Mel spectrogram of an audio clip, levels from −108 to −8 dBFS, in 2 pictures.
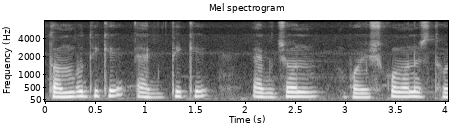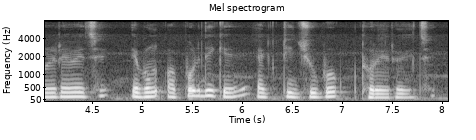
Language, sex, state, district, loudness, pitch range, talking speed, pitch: Bengali, male, West Bengal, Cooch Behar, -20 LUFS, 155-180 Hz, 95 wpm, 165 Hz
